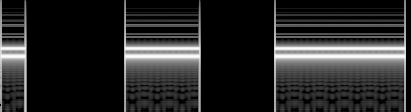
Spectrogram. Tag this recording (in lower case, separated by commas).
alarm, telephone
